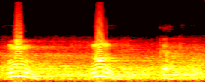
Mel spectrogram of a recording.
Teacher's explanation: Setiap kita menyebutkan huruf mim dan huruf nun, maka Bapak wajib mendorong udara ke rongga hidung. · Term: huruf gunnah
